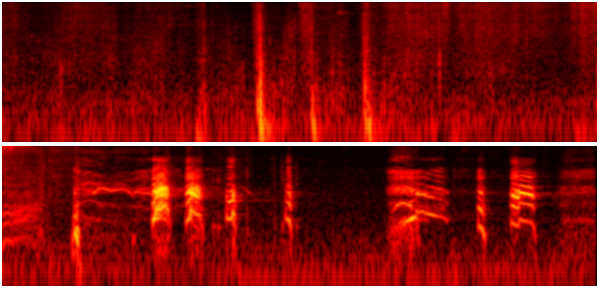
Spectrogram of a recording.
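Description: A few soft knocks, then from about five seconds in a person's voice in short repeated bursts, like laughter.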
